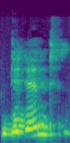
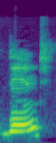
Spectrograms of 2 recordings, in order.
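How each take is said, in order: First: An extra vowel is heard between d and n. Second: No vowel is heard between d and n. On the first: "এই উচ্চারণটা আসলে আপনি ডিডেন্ট বলতে পারেন" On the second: "আবার ডিডন্ট বলতে পারেন"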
